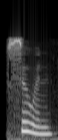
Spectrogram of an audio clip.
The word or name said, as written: sewen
